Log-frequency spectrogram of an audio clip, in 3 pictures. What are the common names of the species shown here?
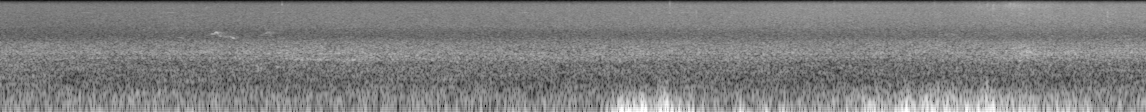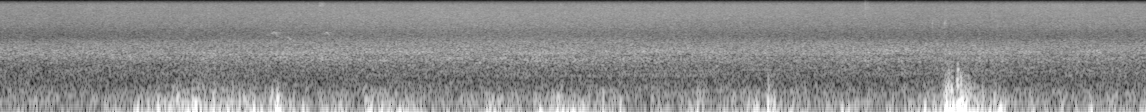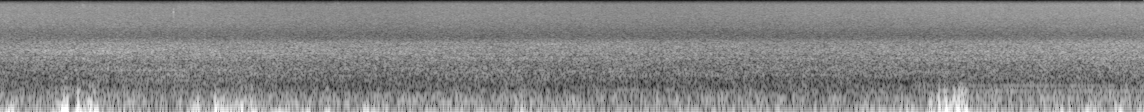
American Robin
